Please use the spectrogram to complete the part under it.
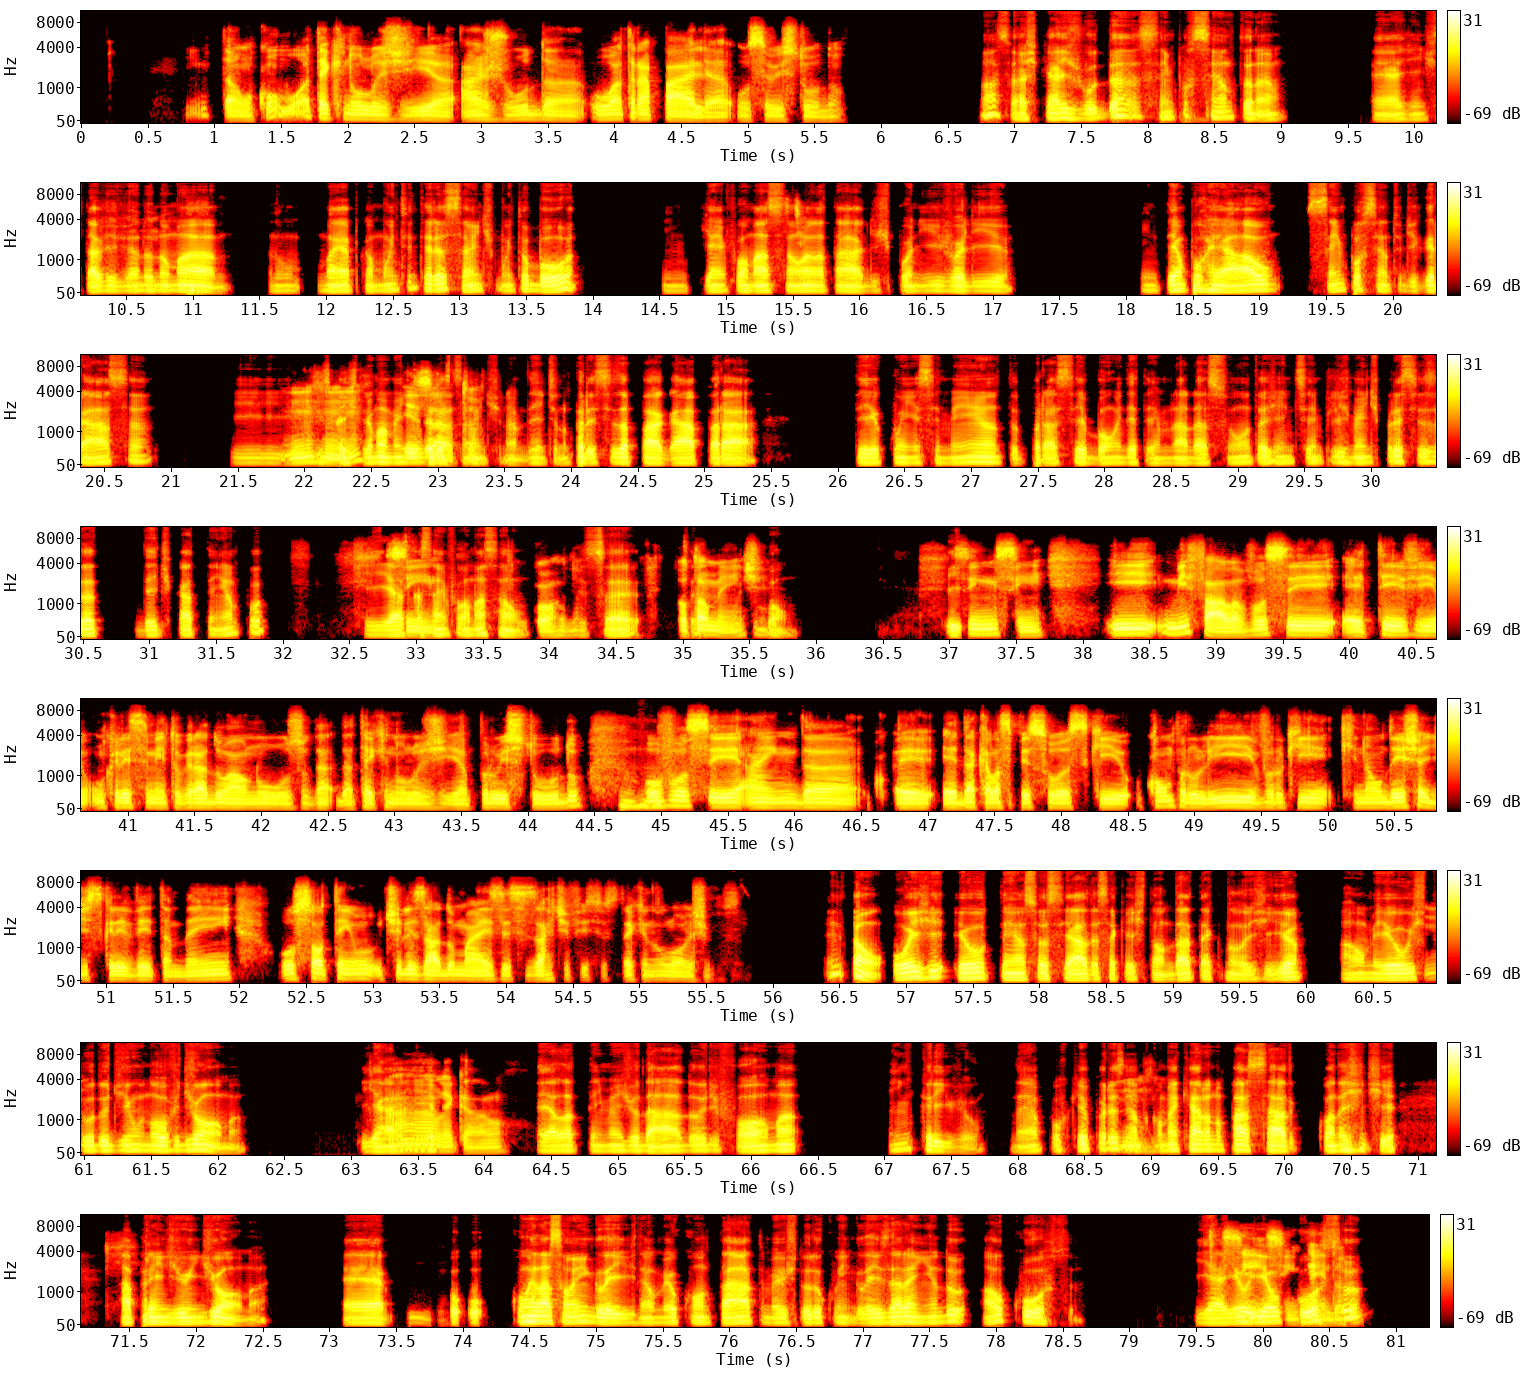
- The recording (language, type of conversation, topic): Portuguese, podcast, Como a tecnologia ajuda ou atrapalha seus estudos?
- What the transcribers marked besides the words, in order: "idioma" said as "indioma"; tapping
